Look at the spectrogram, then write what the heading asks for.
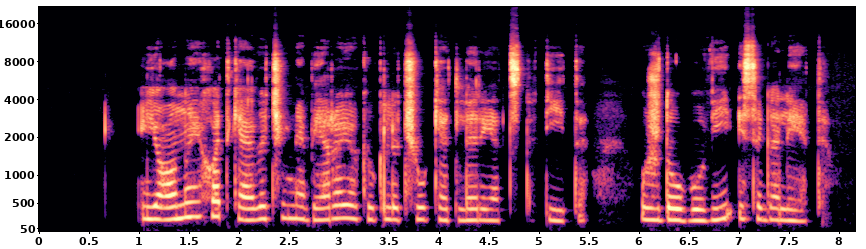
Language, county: Lithuanian, Vilnius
